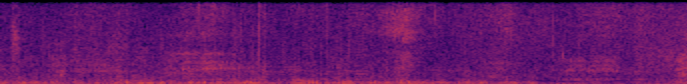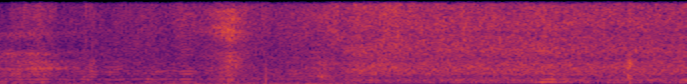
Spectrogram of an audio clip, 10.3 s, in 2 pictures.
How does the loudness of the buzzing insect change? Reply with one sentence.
The loudness of the buzzing insect goes up.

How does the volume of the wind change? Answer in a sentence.
The loudness of the wind goes down.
